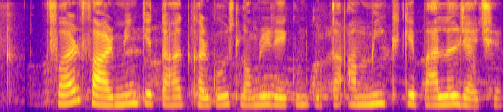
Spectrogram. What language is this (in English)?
Maithili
